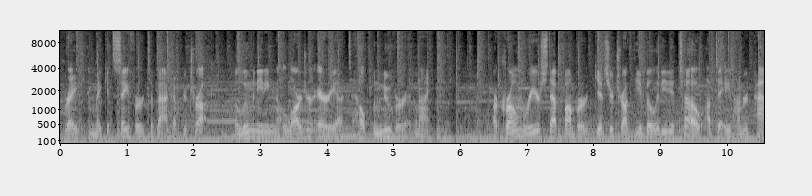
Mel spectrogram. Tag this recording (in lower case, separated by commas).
speech, music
